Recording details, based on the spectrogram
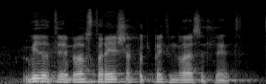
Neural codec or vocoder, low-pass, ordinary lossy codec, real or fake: codec, 44.1 kHz, 2.6 kbps, SNAC; 14.4 kHz; MP3, 96 kbps; fake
